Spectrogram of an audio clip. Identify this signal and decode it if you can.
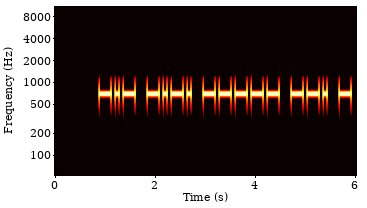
Morse code, heard as a keyed tone, about 15 wpm, 700 Hz. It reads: KC0GT
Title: USA Call Signs - 6 Characters - 8x Character Spacing - 15wpm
